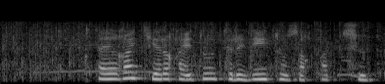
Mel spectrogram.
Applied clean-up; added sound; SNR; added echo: none; Applause / Crowd / Cheering; 14 dB; none.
